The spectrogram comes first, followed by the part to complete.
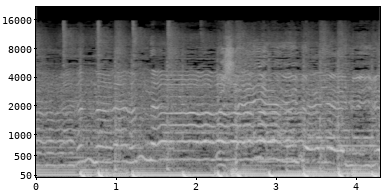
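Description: Live pop band playing a slow song while a man and a woman sing a duet in the Chin language, with electric guitar, keyboard, bass and a steady drum beat.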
